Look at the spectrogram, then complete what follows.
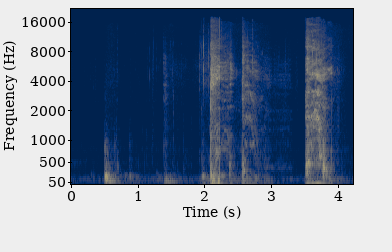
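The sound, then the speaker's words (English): A fit of coughing after swallowing water the wrong way while drinking: a couple of low, muffled throat sounds give way to three harsh, loud bursts of coughing, the last one sharp and breathy, with brief pauses between. “Yeah, that's the sad part, swallowing wrong on water.”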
